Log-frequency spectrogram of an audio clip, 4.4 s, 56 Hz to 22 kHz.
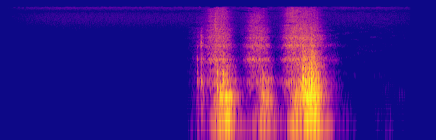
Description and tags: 16 prisunuti zidle
Move the chair.
chair, class, classroom, move, prisunout, push, pushing, school, skola, zidle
